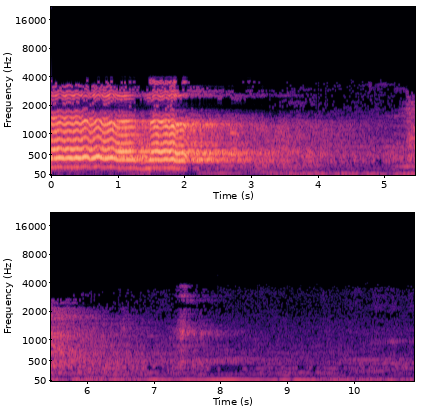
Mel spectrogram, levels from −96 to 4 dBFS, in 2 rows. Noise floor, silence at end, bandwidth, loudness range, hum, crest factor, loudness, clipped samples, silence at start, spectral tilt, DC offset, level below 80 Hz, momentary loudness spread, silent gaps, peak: -48 dBFS; 2.85 s; 4 kHz; 24 LU; none; 16 dB; -14 LUFS; under 0.1%; 0 s; -2.5 dB/octave; under 0.1%; -48 dBFS; 27 LU; none; -2 dBFS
